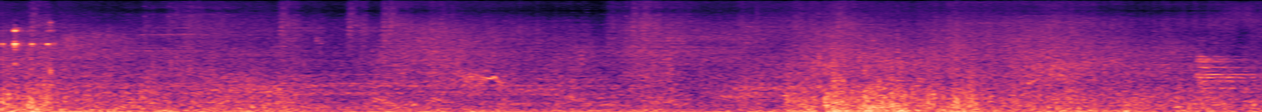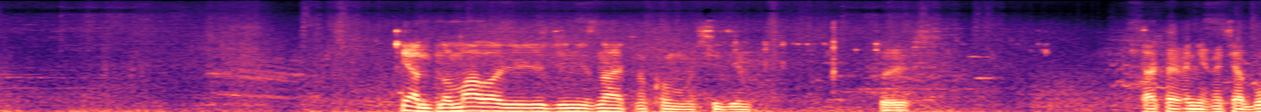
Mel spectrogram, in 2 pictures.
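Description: Magic spells crackle and whoosh in a busy fight.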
